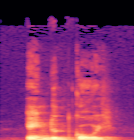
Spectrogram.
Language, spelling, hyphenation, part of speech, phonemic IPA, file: Dutch, eendenkooi, een‧den‧kooi, noun, /ˈeːn.də(n)ˌkoːi̯/, Nl-eendenkooi.ogg
- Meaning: duck decoy (structure)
